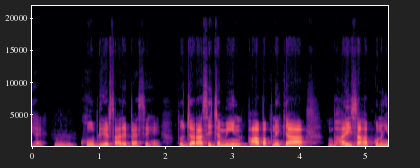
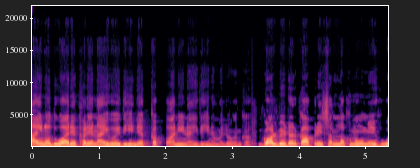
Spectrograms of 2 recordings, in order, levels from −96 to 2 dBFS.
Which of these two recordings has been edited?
second; 1 cut; at 3.3 s

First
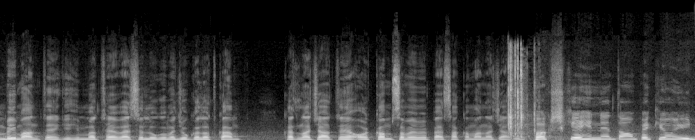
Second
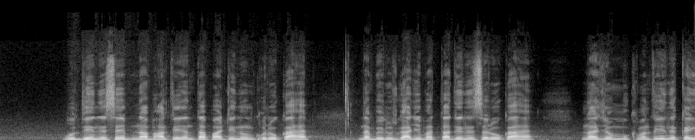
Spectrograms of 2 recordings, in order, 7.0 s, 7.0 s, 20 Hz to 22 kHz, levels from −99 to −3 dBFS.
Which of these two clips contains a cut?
first; 1 cut; at 5.1 s

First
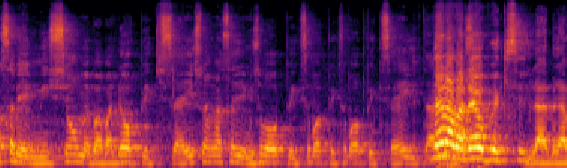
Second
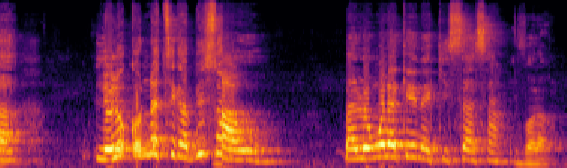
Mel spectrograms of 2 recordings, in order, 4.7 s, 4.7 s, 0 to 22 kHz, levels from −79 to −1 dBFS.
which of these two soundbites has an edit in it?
second; 1 cut; at 1.9 s

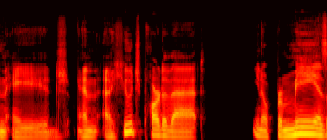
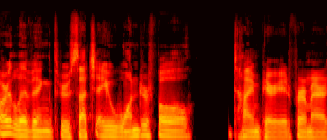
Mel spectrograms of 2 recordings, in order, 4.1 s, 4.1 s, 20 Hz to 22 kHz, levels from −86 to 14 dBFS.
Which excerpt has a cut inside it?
first; 1 cut; at 0.9 s

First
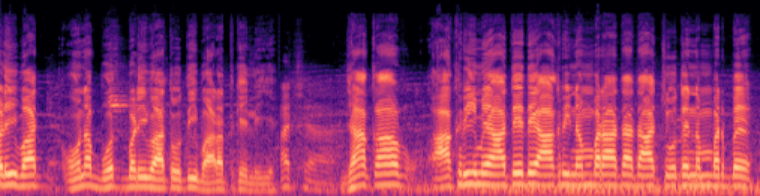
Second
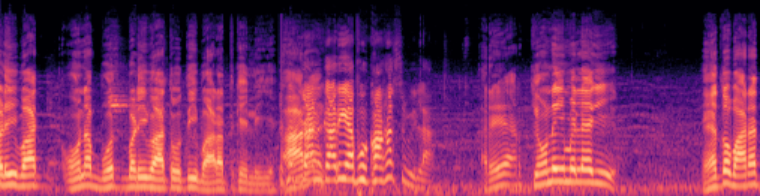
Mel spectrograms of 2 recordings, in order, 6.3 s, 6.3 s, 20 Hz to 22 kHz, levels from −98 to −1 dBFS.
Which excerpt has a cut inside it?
second; 1 cut; at 2.3 s

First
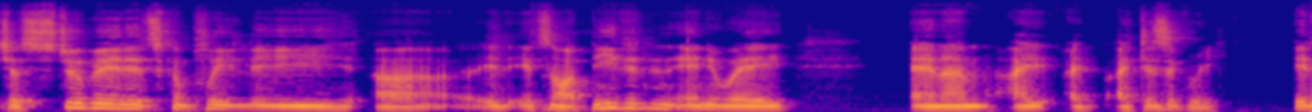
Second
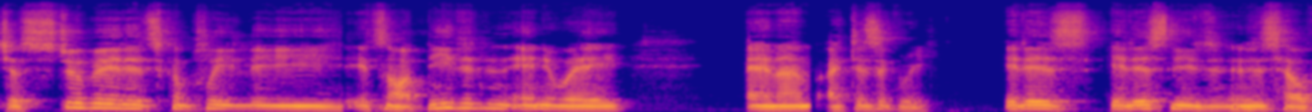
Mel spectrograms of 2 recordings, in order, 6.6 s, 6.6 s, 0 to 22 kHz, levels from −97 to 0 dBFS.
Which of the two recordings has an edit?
second; 2 cuts; at 1.8 s, 4.0 s

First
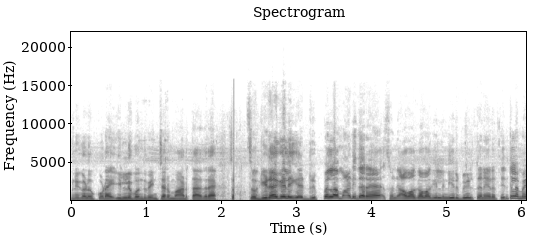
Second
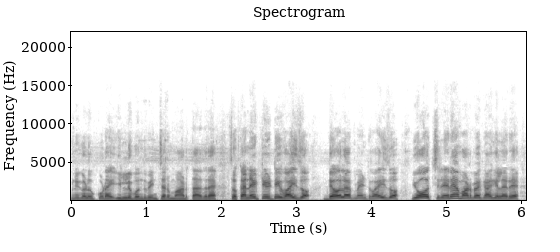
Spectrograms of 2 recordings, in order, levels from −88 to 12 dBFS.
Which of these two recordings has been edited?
first; 1 cut; at 2.0 s

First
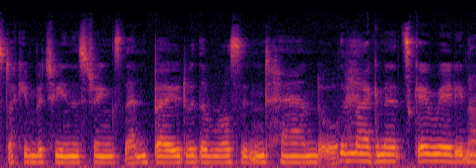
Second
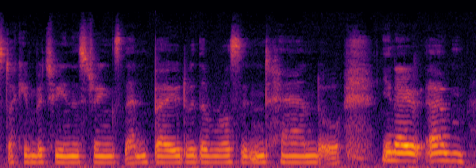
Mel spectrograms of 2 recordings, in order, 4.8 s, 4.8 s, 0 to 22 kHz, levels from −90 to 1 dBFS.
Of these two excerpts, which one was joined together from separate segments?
first; 1 cut; at 3.4 s

